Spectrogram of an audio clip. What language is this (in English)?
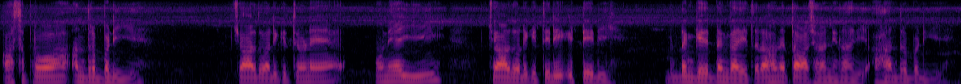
Dogri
